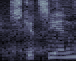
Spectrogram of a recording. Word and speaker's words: skizzieren: Skizzieren. Skizzieren. Yeah, so skizzieren. There's an R in there at the end? Yes, there is.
